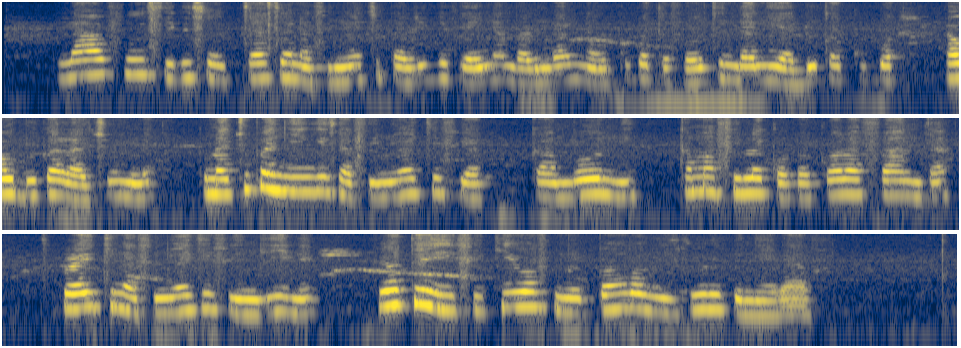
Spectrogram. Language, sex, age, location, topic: Swahili, female, 18-24, Nairobi, finance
